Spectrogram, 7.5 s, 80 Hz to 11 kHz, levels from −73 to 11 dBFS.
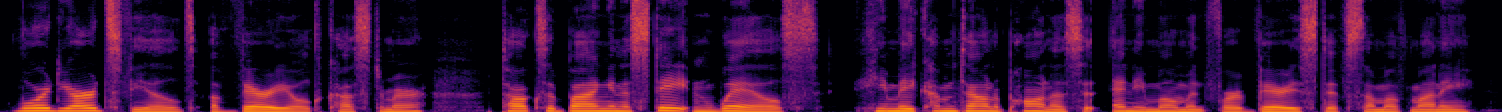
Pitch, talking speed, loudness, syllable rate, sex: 200 Hz, 215 wpm, -17 LUFS, 6.0 syllables/s, female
